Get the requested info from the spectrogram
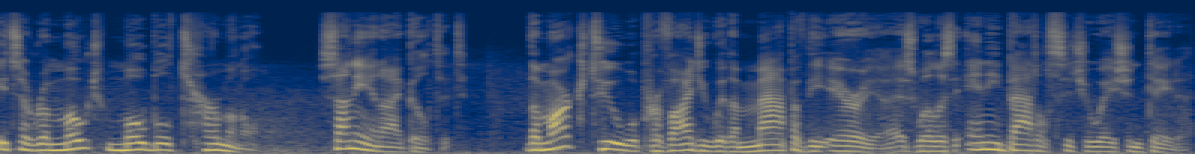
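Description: An actor playing a nerdy engineer giving a technical mission briefing over a radio link in a video game. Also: male voice, medium pitch, brisk. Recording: game audio with steady noise.

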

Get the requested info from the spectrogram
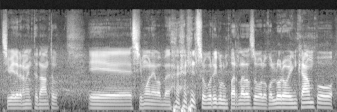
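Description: Young male athlete, post-match, low and monotone, loose repetitive answers, handheld mic. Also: measured pace, slight background noise. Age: young adult. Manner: relaxed, repetitive, self-correcting answers. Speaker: volleyball player. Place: indoor sports hall in front of a sponsor wall. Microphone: reporter's handheld mic held close.

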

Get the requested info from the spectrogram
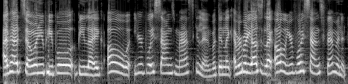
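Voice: sits high, normal speed, soft background music. A young adult streamer chatting casually over gameplay in their bedroom, rambling and laughing often. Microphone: desk microphone.

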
